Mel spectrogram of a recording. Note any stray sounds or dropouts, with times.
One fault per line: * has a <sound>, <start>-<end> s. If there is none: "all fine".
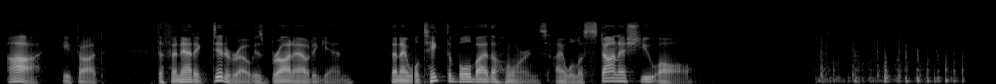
* has a dropout, 4.1-4.2 s
* has a thud, 8.1-9.7 s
